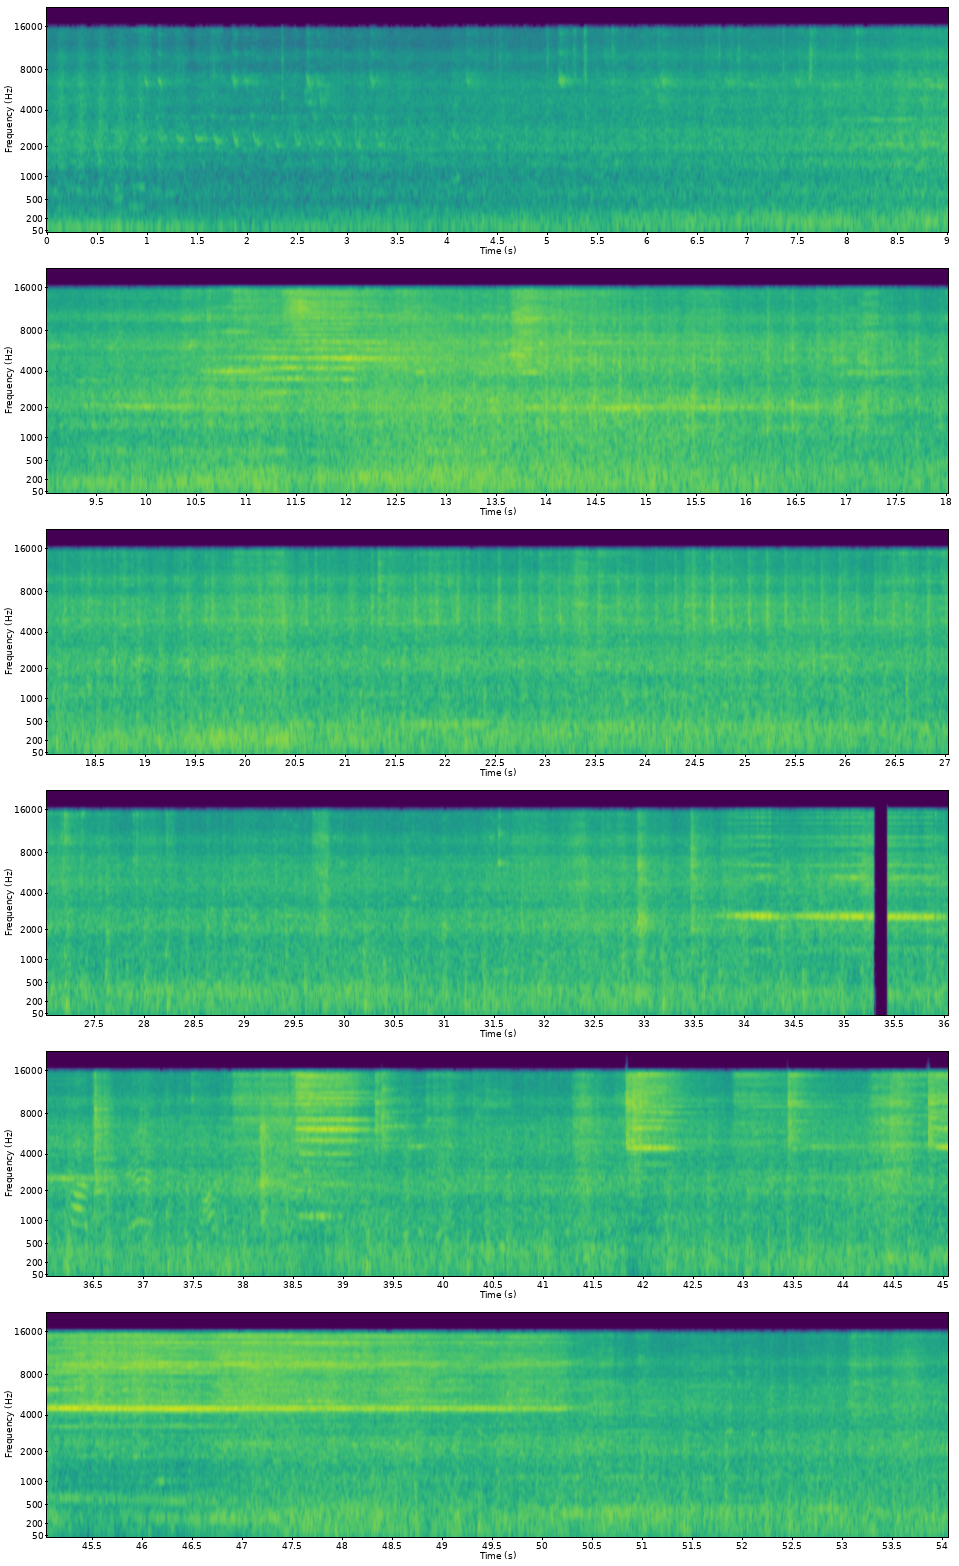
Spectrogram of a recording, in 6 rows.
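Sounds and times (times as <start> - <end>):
diesel locomotive engine: 0.0 - 54.0
wheels clacking over rail joints: 5.0 - 35.0, 35.9 - 54.0
wheels squealing: 6.0 - 26.7, 33.4 - 36.7, 38.3 - 40.7, 41.8 - 50.7.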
